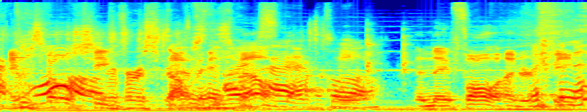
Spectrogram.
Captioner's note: excited chatter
